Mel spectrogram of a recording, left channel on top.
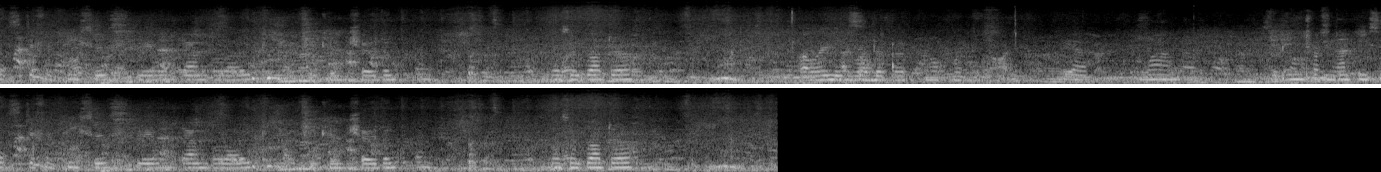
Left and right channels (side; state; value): right; drops out; at 7.8 s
